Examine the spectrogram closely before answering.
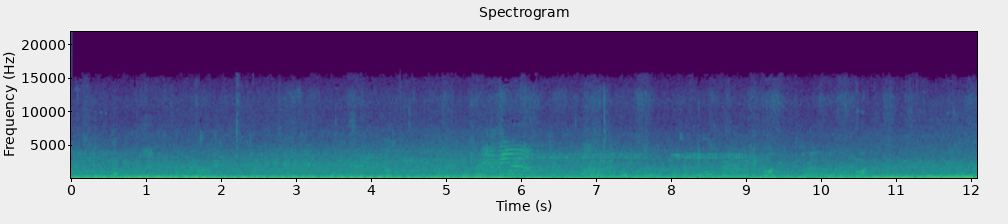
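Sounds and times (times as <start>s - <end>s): outdoor chatter of voices: 0.0s - 12.0s.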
